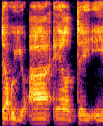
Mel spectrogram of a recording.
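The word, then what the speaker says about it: Wilde: a solemn and Danny wild WI L de l pronounce it as wild they formed the Rembrandt's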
